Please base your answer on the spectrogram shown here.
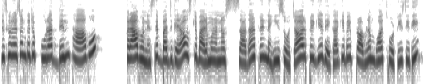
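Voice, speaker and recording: A woman teacher explaining poems in a class lesson. She reads English notes slowly, then explains them in quick speech, often checking with "है ना?". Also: high voice, a little mellow, no echo, studio quality.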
